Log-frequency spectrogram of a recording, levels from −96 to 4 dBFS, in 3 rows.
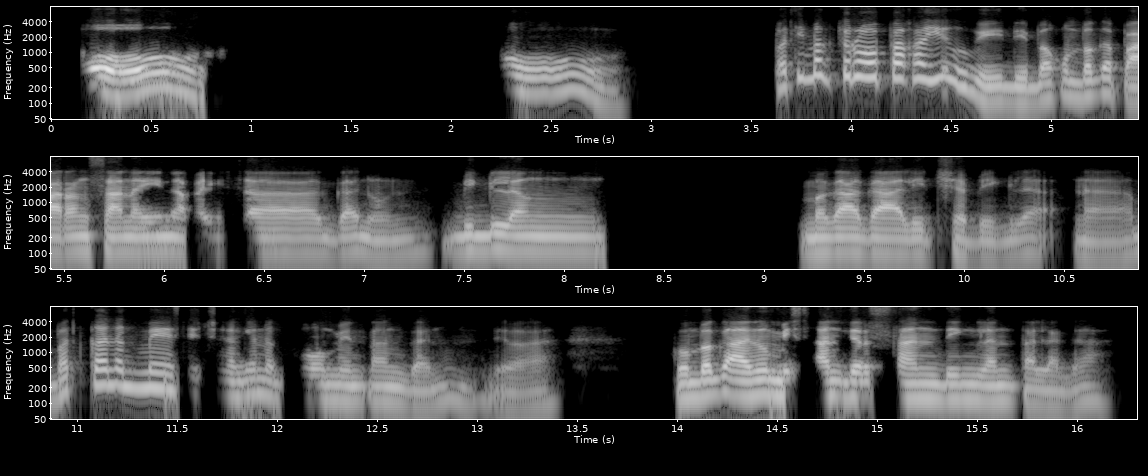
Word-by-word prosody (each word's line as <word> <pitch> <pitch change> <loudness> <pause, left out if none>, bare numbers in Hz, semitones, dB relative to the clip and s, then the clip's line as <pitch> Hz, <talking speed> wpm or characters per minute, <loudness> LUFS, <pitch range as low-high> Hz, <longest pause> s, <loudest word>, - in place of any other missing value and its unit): Oo. 200 - +7 1.5
Oo. 160 - -2 0.7
Pati - - -4
mag-tropa 320 -1 +3
kayo, 295 - +1
eh. 110 -2 0
Di 105 - -1
ba 120 +4 -1
kumbaga, 140 +2 -2
parang 105 +1 +3
sanay 105 -1 +1
na 105 -1 -1
kayo 100 - -8
sa 105 - -1 0.3
gano'n 95 0 -7
biglang 110 -2 -2 1.0
magagalit 100 -2 +1
siya 95 - -6
bigla 85 +4 -10 0.2
na, 80 0 -9
"Ba't 105 - -6
ka 230 - +3
nag-message 200 -7 -1
ng 135 -2 -7
ganun, 150 - -4
nag-comment 115 -2 -5
ng 105 -1 -3
ganun?" 100 +6 -9
'Di - - -14
ba? 85 +3 -12 0.6
Kumbaga 135 +2 +5
ano, 145 - +4
misunderstanding 130 -3 0
lang 110 -1 -2
talaga. 95 +3 -8
110 Hz, 130 wpm, -24 LUFS, 100-150 Hz, 1.5 s, Oo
